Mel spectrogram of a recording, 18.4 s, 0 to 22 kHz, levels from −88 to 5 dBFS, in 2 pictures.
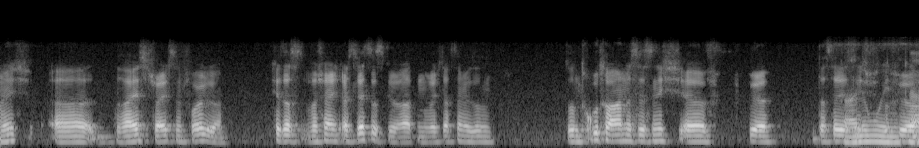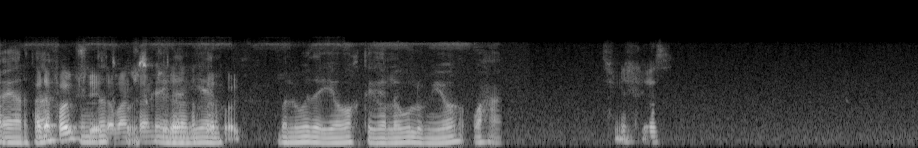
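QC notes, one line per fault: Nothing to flag here, just speech coming through an ordinary call path, with the top end stopping at about 8 kHz as that call bandwidth would leave it.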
